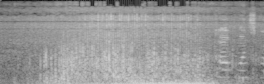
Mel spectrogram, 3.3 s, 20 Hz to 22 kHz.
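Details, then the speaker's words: 2007 Bryant R-410A air conditioner condenser running with a heavy low drone and a rattle about four beats a second; a badly bent condenser fan blade is striking and must be replaced. "one of the blades is bent really bad really understand it 2007 stop the noise right the fan blade has to be replaced"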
